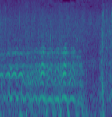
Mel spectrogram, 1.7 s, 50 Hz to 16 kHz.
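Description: A horse in the video game Red Dead Redemption 2 whinnies loudly with a wavering, rising neigh, then a few soft hoof clops follow near the end.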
